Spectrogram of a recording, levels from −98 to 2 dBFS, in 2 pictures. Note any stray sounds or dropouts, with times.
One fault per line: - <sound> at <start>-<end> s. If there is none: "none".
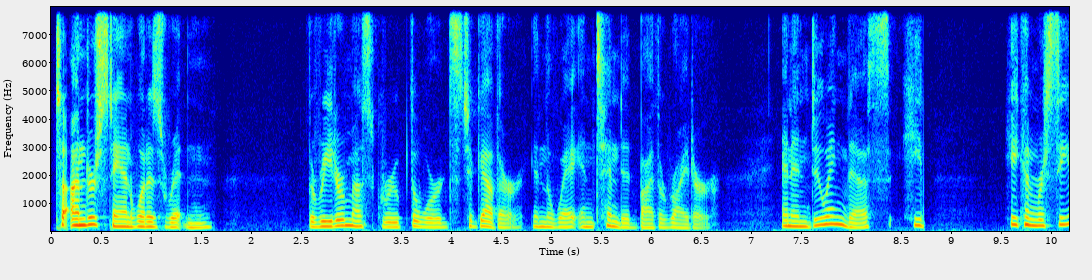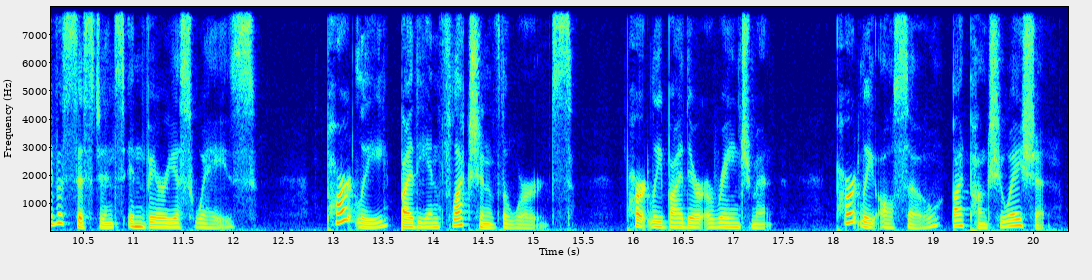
none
